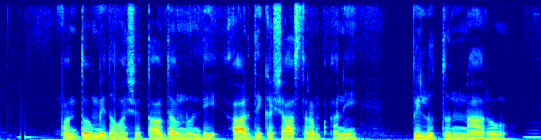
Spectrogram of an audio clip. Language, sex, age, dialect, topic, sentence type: Telugu, male, 25-30, Telangana, banking, statement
